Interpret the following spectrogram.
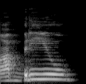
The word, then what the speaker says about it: abril: Então, março, abril, o L no final de palavras em português tem som de U também. Então, abril, maio, junho.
